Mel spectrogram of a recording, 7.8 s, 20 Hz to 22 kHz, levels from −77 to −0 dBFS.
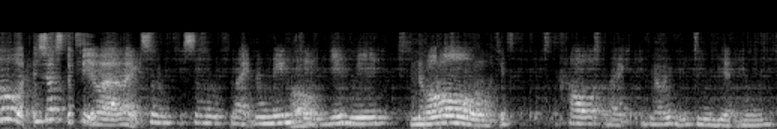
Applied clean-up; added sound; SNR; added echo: neural separator model SepFormer DNS4.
